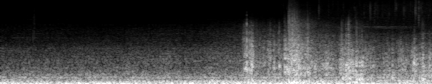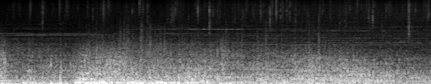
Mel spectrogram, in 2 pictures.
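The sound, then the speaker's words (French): Steady heavy rain pours down while a loud rumble of thunder rolls in and crackles for several seconds before fading back into the downpour. No voices. “J'aime la pluie et les orages.”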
